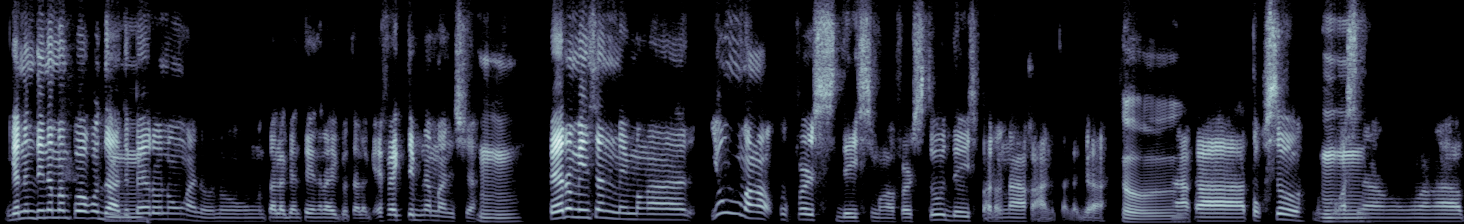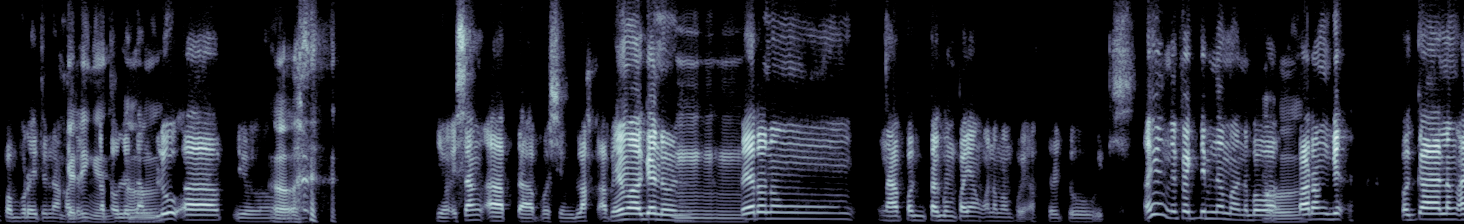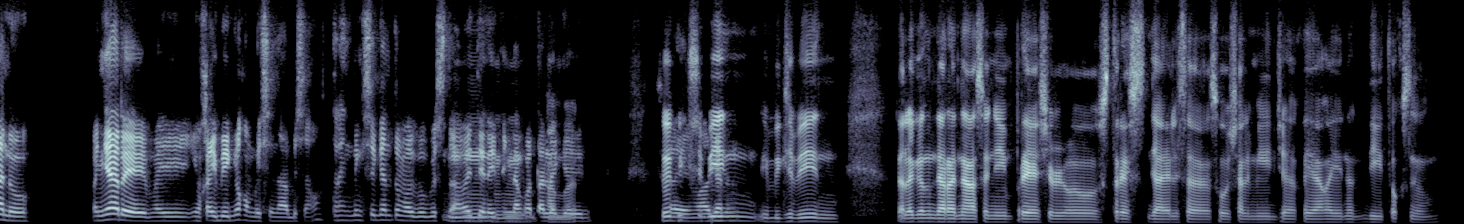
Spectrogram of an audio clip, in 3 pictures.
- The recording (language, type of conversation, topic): Filipino, unstructured, Paano mo tinitingnan ang epekto ng social media sa kalusugan ng isip?
- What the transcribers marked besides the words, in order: in English: "after two weeks"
